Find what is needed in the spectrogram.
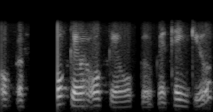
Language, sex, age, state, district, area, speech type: Gujarati, female, 45-60, Gujarat, Junagadh, rural, conversation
